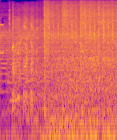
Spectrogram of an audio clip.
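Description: A Nissan Frontier pickup's diesel engine being started and running, under background music that becomes louder about a second in.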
